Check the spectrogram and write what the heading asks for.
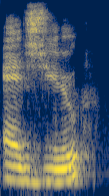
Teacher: a gente ganhou aí um som de J nesse S, as you. Mas, obviamente, você pode falar as you.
